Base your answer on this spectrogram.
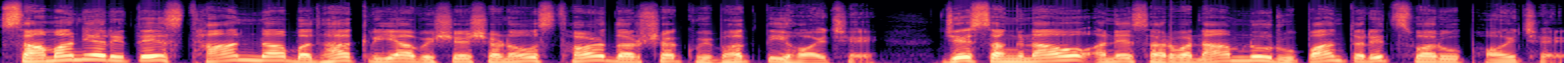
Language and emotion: Gujarati, neutral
